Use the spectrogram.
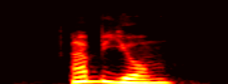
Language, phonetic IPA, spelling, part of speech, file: Russian, [ɐbˈjɵm], объём, noun, Ru-объём.ogg
- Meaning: 1. volume, capacity, bulk 2. extent, range, scope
